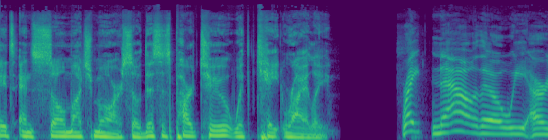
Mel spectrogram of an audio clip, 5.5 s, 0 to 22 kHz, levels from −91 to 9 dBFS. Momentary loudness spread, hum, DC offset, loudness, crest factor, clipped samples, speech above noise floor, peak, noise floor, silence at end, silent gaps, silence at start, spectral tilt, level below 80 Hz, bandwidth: 8 LU; none; under 0.1%; -15 LUFS; 12 dB; under 0.1%; over 75 dB; -4 dBFS; under -90 dBFS; 0 s; none; 0 s; -4 dB/octave; -36 dBFS; 15.5 kHz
